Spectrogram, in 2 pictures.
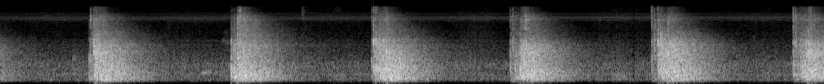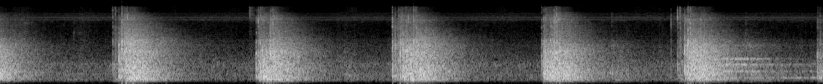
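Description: A group of performers stamping in unison on a wooden stage floor, one heavy stamp about every one and a half seconds, each ringing out in the hall's reverberation.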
